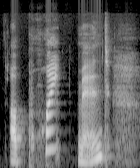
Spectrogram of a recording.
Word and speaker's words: appointment: to schedule an appointment appointment the stress goes on the oi syllable so appointment please leave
